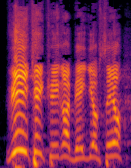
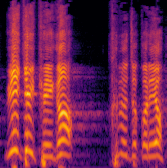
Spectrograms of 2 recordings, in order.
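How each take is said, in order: First: Loud, high rhetorical question pressing on 왜; fiery preaching. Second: Even higher and louder rhetorical question pressing on 왜; fiery preaching. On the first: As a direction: hammer 왜 like an accusation to the crowd. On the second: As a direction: push 왜 harder, building the outcry. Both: Acted. Preaching at full force.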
